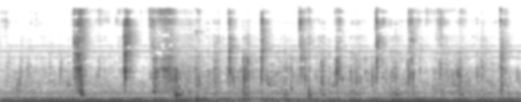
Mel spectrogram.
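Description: Mouth sounds of someone chewing crispy fried chicken eaten by hand: scattered clicks and smacks, over a steady low hum.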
